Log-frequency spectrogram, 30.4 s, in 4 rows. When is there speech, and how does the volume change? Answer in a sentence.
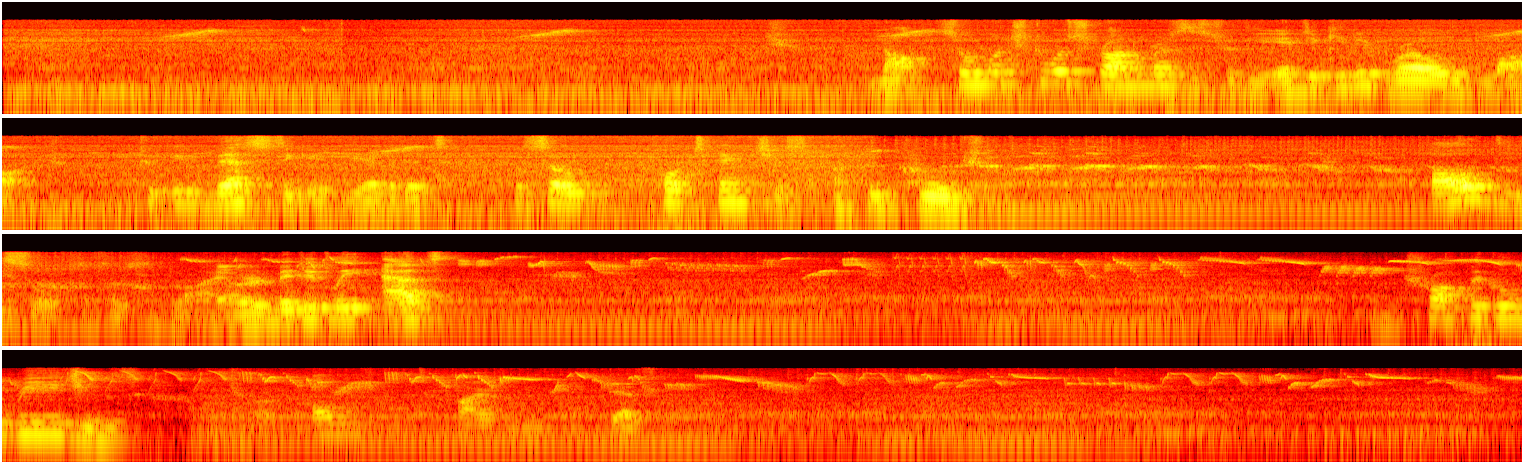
You can hear the speech from 3.9 to 12.7 s, at a steady volume; briefly from 14.8 to 17.4 s; and from 22.1 to 26.1 s, getting quieter then louder.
